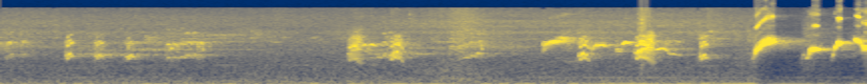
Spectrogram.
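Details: Red-whiskered bulbul, 'ché' style singing for training young birds; scattered short warbled chirps and whistles, then a louder run of rising, ringing notes at the end, over a low background rumble.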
